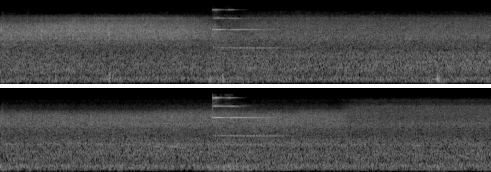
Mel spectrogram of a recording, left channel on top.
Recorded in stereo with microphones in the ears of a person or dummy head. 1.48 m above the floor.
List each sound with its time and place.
2.1 s a bicycle bell: 5° right (ahead or behind), 3.5 m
